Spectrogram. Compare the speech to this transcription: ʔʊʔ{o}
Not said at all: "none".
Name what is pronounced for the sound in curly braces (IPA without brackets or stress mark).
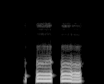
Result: o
